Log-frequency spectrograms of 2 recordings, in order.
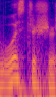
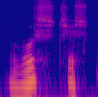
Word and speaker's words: Worcestershire: And the same way you say Worcestershire. It's Worcestershire sauce. Worcestershire.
